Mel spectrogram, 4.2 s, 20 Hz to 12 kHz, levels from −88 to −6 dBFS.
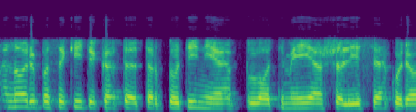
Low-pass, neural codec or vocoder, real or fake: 7.2 kHz; none; real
